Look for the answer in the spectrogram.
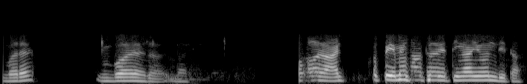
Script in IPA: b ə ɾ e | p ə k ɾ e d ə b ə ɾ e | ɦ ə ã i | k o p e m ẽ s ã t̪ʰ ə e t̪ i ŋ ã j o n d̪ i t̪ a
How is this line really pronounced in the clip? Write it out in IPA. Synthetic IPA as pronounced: b ə ɾ e | b ə ɾ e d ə b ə ɾ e | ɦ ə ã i | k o p e m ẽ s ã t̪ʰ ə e t̪ i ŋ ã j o n d̪ i t̪ a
